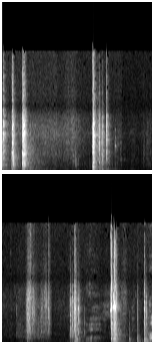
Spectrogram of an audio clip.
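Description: A spatula knocking and scraping against a frying pan: about six separate short clacks, spaced a second or so apart.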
